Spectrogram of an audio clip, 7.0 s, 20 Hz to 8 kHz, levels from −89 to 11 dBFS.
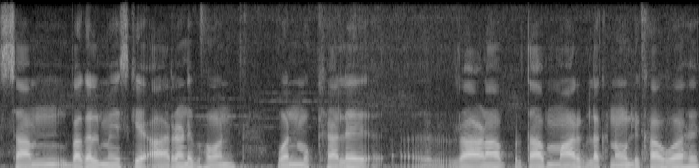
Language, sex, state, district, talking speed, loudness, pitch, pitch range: Hindi, male, Uttar Pradesh, Lucknow, 135 wpm, -16 LUFS, 125 Hz, 120-130 Hz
